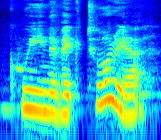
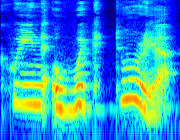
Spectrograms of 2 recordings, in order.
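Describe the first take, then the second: First: Victoria begins with a v sound. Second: Victoria begins with a w sound. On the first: The speaker calls it right. "instead of Queen Victoria" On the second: The speaker calls it wrong. "They pronounce it with a w sound"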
